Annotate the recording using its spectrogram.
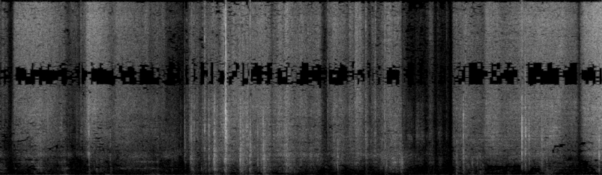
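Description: Paper napkin fused to freezer paper rustling and rubbing faintly as it is folded by hand and its creases pressed flat, with a few sharper crackles about three seconds in.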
